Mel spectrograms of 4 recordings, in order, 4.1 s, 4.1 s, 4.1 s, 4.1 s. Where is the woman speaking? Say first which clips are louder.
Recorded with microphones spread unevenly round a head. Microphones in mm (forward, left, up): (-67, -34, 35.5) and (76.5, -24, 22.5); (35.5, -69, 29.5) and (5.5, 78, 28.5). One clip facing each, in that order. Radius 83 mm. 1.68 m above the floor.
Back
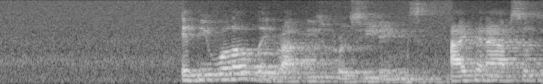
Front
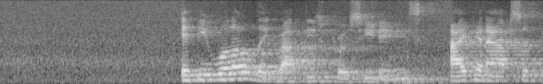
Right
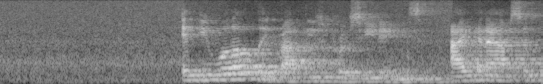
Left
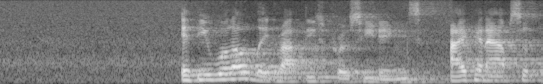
Front 3 dB, left 7 dB; 75° left, 1.7 m.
